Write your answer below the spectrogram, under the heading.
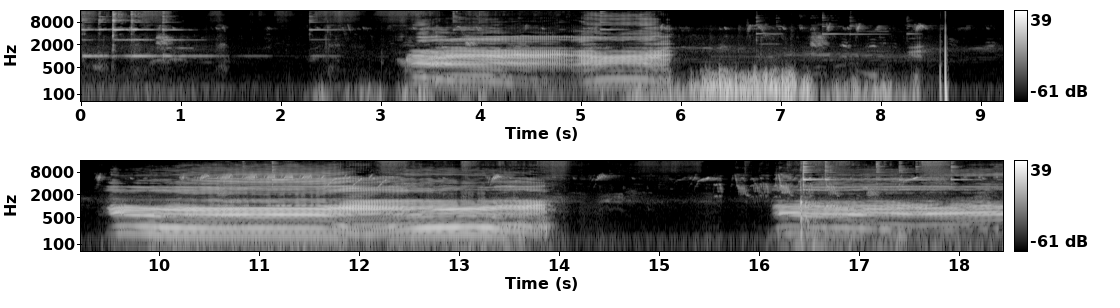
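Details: A baby water buffalo at a house cries to its mother for milk with long, wavering bawls, repeated three times, with a faint bell ringing behind.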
